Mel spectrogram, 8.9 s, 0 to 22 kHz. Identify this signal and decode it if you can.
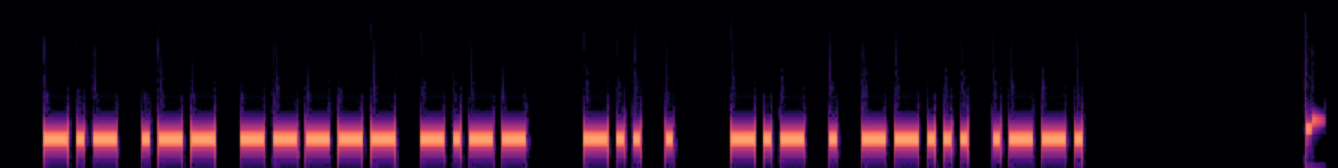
Morse code, heard as a keyed tone, about 22 wpm, 700 Hz. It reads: KW0Y DE KE7P
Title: USA Callsign DE Callsign - 4 Characters - 22wpm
